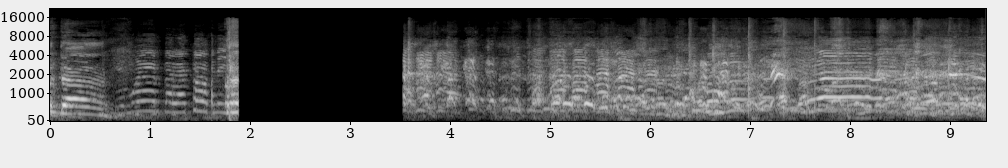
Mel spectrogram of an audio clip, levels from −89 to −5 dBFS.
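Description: At 1.89 s the sound cuts off abruptly in mid-flow and the clip falls into dead silence, with no room tone or background hiss left underneath, until it resumes just as suddenly at 3.54 s. Whatever was playing during those 1.64 s is simply missing. This is an audio dropout to silence, most likely caused by the input being lost for a moment, through a disconnected device, a failed link or an accidental mute, while the recorder kept writing silence.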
